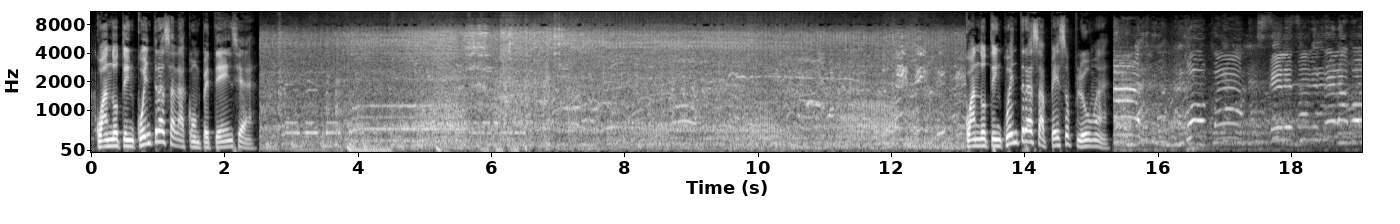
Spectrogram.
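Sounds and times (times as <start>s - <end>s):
indistinct crowd voices: 2.6s - 13.1s, 15.4s - 19.0s
continuous rumble: 2.7s - 13.1s.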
